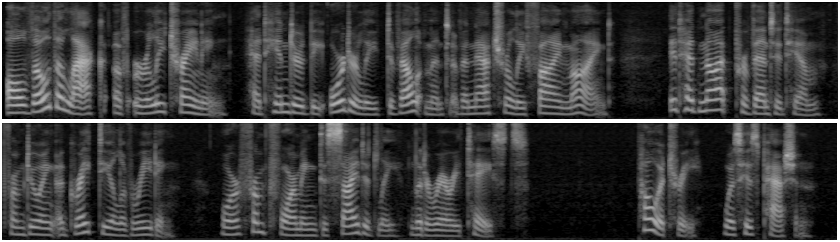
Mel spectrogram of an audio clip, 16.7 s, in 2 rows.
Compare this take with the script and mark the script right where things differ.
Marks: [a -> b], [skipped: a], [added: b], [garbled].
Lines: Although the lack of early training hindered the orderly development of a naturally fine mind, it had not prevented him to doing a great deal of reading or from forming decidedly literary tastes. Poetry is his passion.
Although the lack of early training [added: had] hindered the orderly development of a naturally fine mind, it had not prevented him [to -> from] doing a great deal of reading or from forming decidedly literary tastes. Poetry [is -> was] his passion.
